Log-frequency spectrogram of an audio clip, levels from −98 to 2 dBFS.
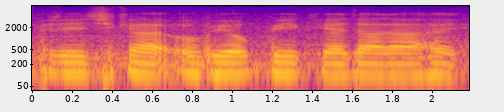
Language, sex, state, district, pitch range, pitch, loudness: Hindi, male, Chhattisgarh, Raipur, 100-110 Hz, 110 Hz, -15 LUFS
